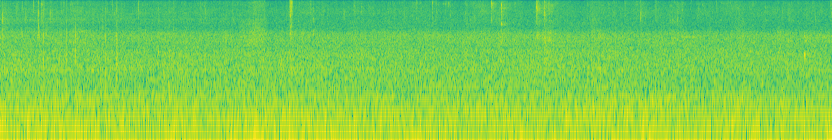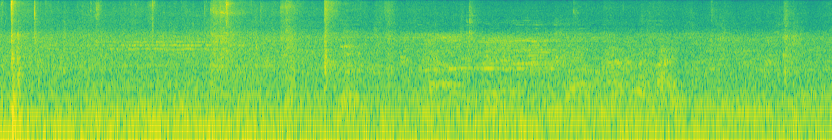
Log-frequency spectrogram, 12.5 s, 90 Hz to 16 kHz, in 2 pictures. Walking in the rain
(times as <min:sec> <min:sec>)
0:00.0 0:08.4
